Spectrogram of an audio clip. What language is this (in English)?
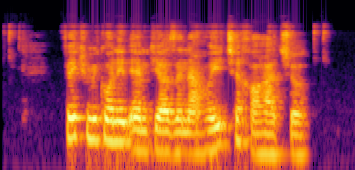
Persian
